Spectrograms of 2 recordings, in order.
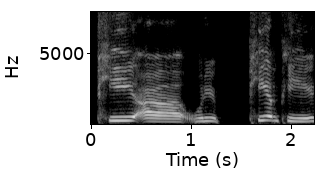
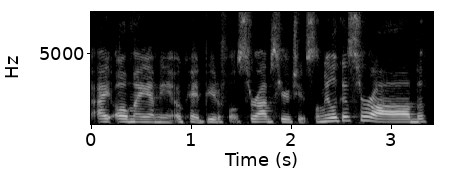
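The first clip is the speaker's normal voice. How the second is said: ordinary delivery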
